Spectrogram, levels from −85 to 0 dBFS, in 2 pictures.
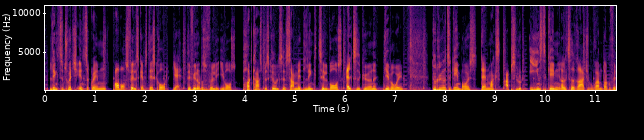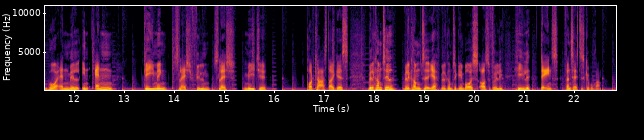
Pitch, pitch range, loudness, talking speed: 145 Hz, 135-165 Hz, -19 LUFS, 155 wpm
